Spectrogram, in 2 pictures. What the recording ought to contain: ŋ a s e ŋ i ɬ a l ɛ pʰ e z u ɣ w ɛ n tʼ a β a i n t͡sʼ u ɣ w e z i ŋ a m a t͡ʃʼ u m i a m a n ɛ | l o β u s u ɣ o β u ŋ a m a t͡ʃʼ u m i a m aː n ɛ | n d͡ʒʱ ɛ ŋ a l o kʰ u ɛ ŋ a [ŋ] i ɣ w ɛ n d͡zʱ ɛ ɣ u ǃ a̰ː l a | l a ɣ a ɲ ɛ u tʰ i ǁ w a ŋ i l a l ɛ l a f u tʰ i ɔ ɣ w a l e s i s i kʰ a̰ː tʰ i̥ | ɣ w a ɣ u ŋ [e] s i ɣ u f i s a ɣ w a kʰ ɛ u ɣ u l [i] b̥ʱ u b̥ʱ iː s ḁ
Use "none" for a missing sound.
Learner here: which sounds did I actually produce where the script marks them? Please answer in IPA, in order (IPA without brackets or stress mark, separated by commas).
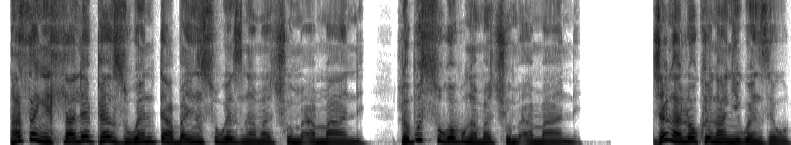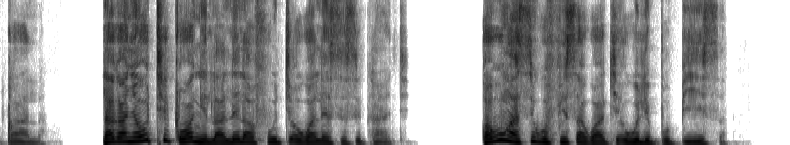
ŋ, a, i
